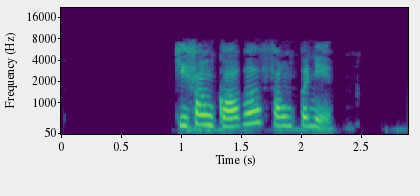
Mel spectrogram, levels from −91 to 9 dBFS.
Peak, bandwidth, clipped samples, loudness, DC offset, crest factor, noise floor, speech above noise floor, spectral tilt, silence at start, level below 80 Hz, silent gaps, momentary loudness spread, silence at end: -2 dBFS; 7.6 kHz; under 0.1%; -15 LUFS; under 0.1%; 14 dB; under -90 dBFS; over 76 dB; -4.5 dB/octave; 0.95 s; -62 dBFS; none; 16 LU; 0.65 s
